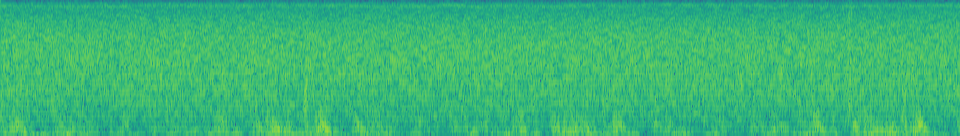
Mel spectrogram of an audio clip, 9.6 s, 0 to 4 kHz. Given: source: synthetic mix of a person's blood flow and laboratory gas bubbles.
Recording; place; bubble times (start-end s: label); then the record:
Doppler ultrasound of blood flow; precordium
7.96-8.80 s: bubbles
From the record:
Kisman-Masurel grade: 211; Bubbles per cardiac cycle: several, 3 to 8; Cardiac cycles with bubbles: 1 to 10%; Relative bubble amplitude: barely perceptible (0.100 to 0.250); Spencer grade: 1 (occasional bubble signal discernible with the cardiac motion signal, with majority of cardiac periods free of bubbles); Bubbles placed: anywhere in the cardiac cycle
